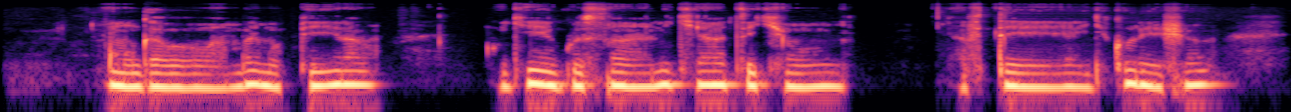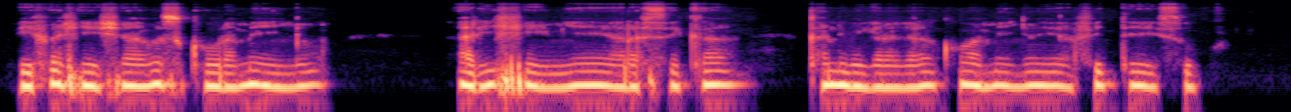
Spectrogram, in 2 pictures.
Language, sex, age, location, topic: Kinyarwanda, male, 18-24, Kigali, health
